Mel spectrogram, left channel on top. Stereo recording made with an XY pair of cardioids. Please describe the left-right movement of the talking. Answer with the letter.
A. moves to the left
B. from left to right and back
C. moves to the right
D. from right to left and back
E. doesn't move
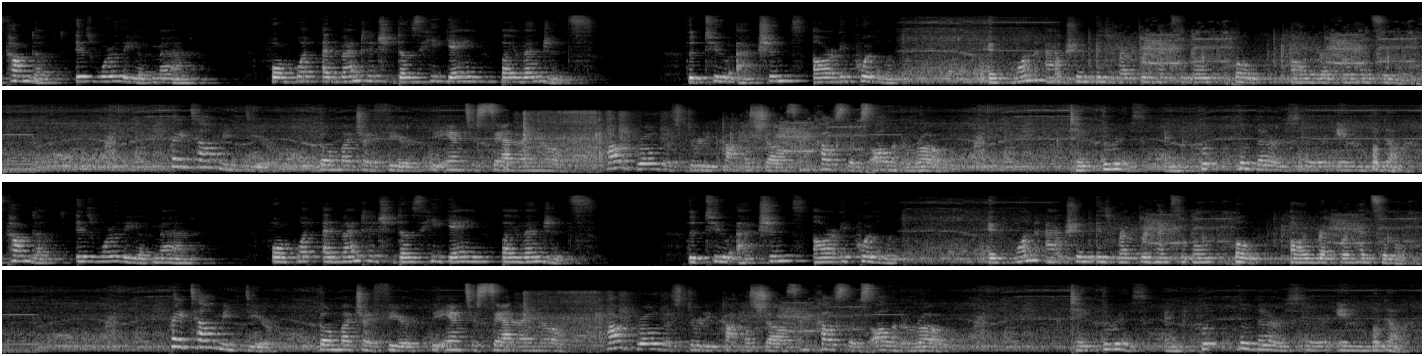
B.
